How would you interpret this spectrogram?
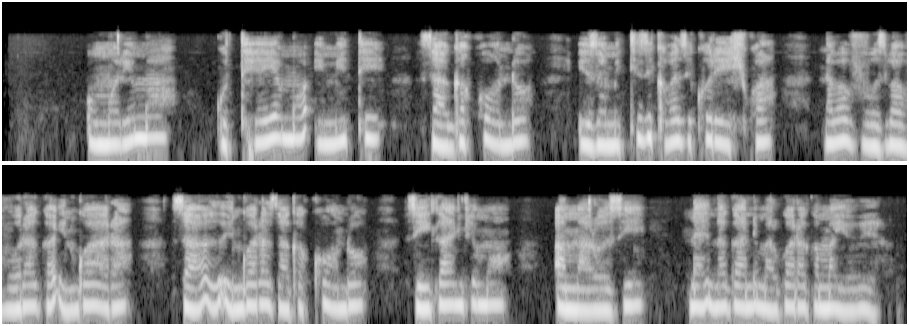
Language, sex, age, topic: Kinyarwanda, female, 25-35, health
